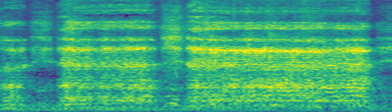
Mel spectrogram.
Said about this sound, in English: This brother was asleep. He was calling him, mashallah. He was snoring. He was so loud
